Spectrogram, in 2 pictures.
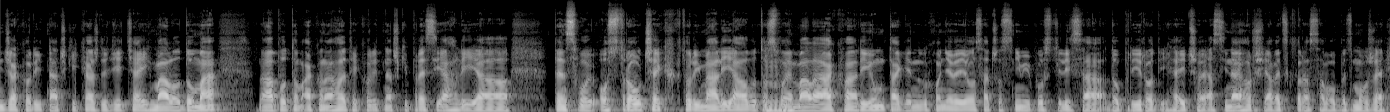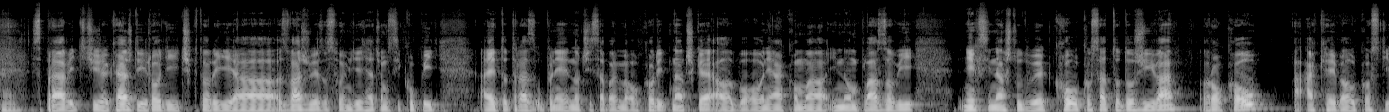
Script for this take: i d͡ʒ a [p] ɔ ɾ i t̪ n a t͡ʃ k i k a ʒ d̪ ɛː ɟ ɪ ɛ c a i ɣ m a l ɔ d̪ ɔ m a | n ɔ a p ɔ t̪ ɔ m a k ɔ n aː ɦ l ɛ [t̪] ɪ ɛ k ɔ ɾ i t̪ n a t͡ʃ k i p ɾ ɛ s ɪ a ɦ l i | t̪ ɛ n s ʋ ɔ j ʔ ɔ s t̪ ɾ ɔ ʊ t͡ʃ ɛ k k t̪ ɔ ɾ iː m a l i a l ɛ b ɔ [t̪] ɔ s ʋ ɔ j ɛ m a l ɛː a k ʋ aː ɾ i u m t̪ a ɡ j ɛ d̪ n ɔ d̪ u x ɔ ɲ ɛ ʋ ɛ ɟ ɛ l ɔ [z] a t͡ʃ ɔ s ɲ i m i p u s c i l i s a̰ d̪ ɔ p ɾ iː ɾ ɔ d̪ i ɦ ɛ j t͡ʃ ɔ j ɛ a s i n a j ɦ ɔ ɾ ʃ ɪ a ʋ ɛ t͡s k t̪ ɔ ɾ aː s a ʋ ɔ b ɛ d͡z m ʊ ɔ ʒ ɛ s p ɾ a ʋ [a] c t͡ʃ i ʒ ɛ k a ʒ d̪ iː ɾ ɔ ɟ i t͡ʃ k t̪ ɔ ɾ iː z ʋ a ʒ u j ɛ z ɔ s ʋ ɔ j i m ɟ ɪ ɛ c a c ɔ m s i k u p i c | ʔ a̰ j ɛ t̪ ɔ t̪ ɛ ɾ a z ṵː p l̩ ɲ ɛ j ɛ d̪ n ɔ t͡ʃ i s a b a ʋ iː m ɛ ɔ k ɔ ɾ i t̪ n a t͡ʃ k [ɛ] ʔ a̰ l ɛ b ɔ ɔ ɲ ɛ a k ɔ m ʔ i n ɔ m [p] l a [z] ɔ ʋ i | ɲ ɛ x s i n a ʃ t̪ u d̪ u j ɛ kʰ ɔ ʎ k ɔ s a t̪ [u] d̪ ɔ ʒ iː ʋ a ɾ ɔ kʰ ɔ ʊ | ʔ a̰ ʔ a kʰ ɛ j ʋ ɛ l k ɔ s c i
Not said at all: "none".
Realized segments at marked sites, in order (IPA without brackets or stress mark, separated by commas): k, t̪, t̪, s, i, ɛ, p, z, ɔ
